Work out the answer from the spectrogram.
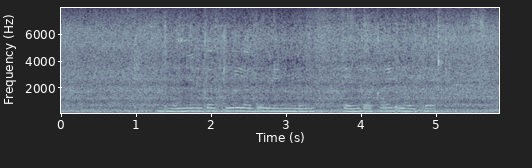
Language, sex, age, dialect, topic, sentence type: Marathi, female, 18-24, Southern Konkan, agriculture, question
